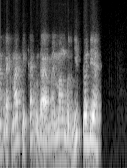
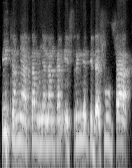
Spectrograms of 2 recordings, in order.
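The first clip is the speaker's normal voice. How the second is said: usual speaking voice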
